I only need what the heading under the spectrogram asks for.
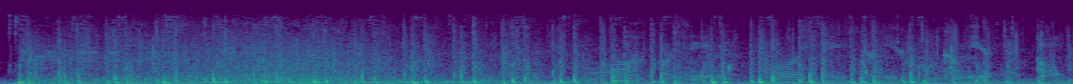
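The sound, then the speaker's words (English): Horse hooves clip-clop steadily along a muddy road, a continuous run of distinct footfalls over a faint background rumble, lasting throughout. “he's just walking down a mud road and there's a thing coming towards him.”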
